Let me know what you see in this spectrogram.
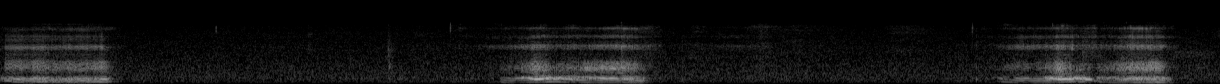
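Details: Three loud, rattling inward snores about five seconds apart, roughly 11 a minute, with quiet pauses between: snoring.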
